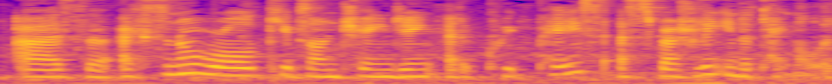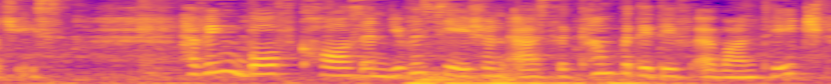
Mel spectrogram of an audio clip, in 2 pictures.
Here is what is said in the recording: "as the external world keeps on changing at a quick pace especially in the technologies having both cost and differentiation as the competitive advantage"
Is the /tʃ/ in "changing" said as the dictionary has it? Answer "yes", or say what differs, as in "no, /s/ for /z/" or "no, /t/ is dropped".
yes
